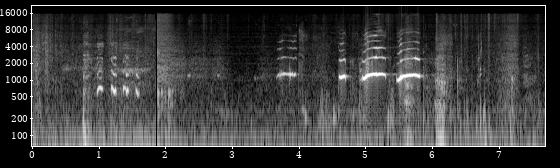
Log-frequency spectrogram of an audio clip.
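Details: Briard whimpering: a quick burst of four short yelps, a pause, then several drawn-out, clear whines that bend upward and down, ending in a faint trailing whimper.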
